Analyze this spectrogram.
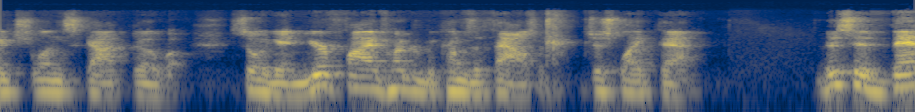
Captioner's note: snaps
